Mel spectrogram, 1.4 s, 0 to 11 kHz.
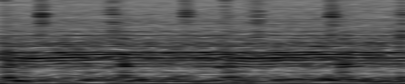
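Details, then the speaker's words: Vintage American portable wringer washer, rated 90 W (about 1/7–1/8 hp). Steady low motor hum with a soft even tick about four times a second from the sealed all-metal worm-to-helical reduction gearbox; motor and gearbox running normally. "the motor goes into a reduction gear box it's worm gear to helical gear the gears are all metal"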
